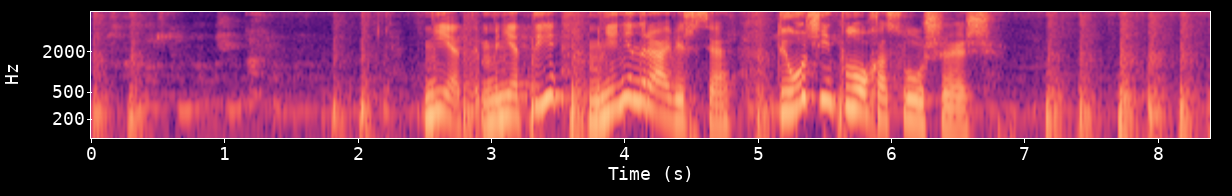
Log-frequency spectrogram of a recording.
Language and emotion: Russian, angry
